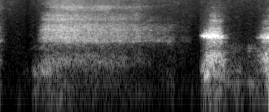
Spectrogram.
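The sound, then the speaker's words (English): Breathing exercise: a steady, medium-depth inhale, then a short breath out and the start of a second one. “nice inhale in, not too deep, medium breath in, and then a short, long breath out.”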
